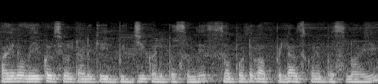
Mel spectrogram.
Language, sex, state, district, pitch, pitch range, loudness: Telugu, male, Andhra Pradesh, Guntur, 130 Hz, 125-135 Hz, -16 LUFS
